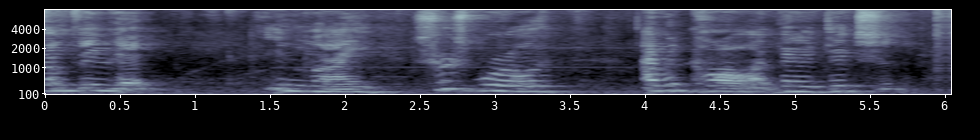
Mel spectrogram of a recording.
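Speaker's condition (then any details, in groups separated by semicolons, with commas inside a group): Cerebral palsy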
